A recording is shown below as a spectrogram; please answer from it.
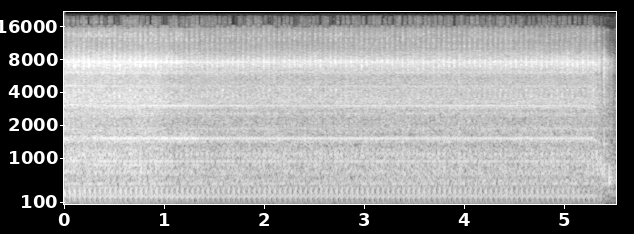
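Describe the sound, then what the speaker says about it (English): Sewing machine stitching quilt block pieces, a steady, even mechanical whir with fast regular needle pulses running throughout at moderate level, no talking. "we're going to take our P and S and we're going to sew together"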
